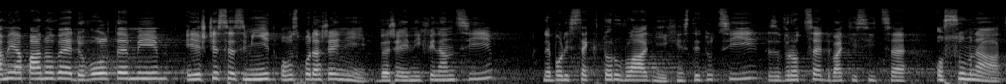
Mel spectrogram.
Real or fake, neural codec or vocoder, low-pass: real; none; 14.4 kHz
